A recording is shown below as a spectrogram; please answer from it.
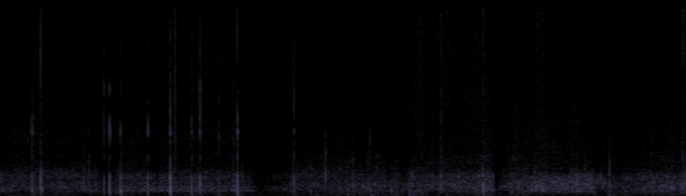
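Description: Long red nails tap and scratch the solid wooden back and side of a wooden paddle hairbrush. Quiet, dry, short clicks land over a steady scratchy rasp that sits mostly in the mids and briefly drops out near two seconds and again near the end.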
